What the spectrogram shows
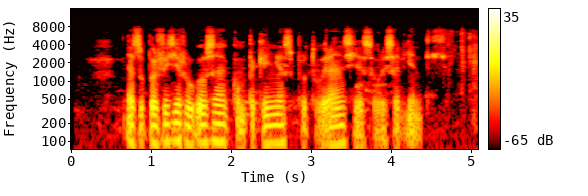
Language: Spanish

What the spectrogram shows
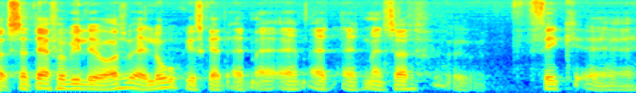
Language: Danish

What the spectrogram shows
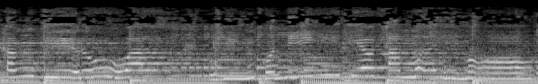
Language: Thai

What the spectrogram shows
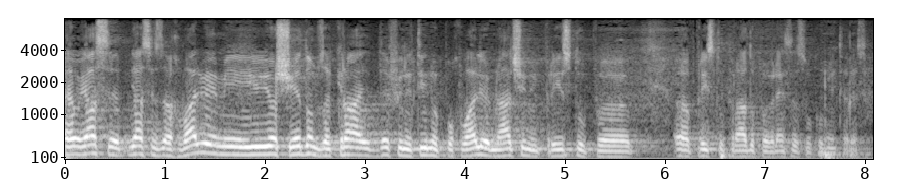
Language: Croatian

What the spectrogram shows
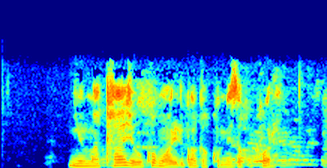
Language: Kinyarwanda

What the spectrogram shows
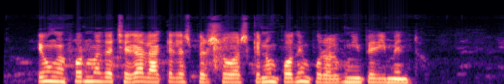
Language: Galician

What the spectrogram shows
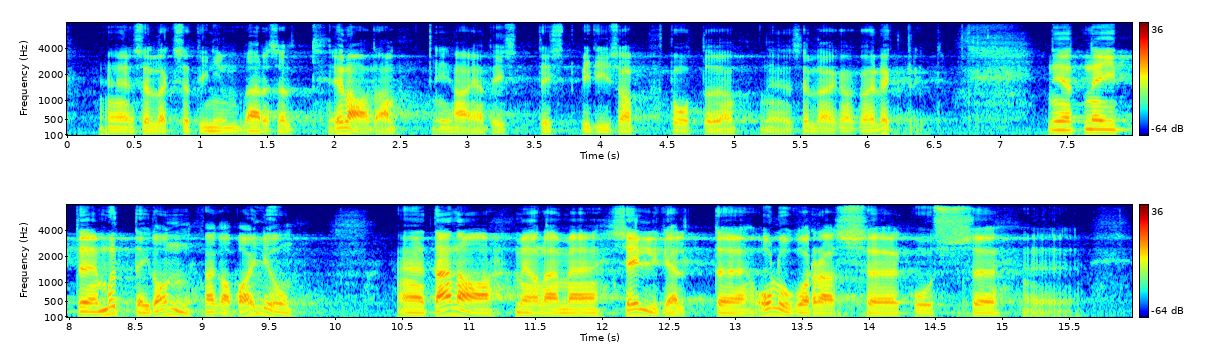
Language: Estonian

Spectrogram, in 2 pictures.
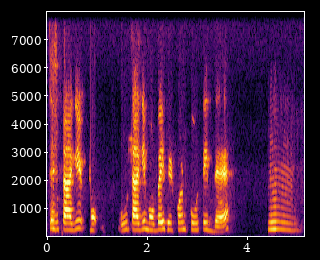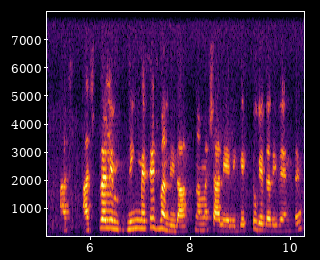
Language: Kannada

